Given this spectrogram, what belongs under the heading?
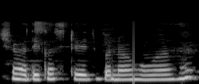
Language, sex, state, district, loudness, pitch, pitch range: Hindi, female, Maharashtra, Nagpur, -21 LUFS, 230 Hz, 220-250 Hz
